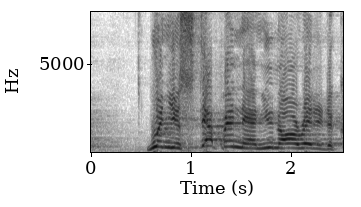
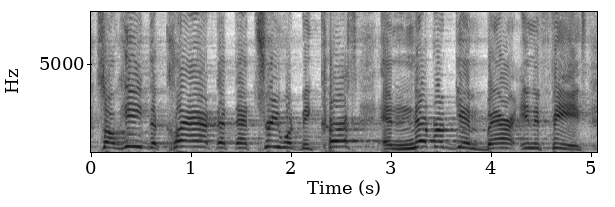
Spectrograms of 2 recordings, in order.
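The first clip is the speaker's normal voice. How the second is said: ordinary talk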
